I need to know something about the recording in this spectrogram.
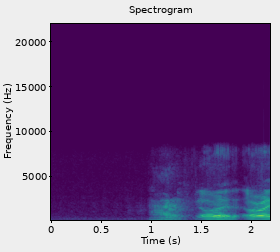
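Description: A dog barks loudly close by.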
